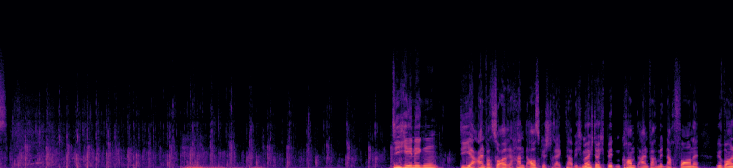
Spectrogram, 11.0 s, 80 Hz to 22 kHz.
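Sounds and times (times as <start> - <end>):
crowd clapping: 0.0 - 7.5
speech: 5.9 - 10.9.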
